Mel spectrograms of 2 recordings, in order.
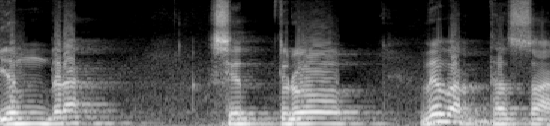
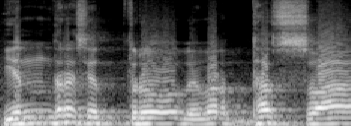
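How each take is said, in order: First: A short gap separates Indra from shatru. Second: Indra and shatru run together as one word. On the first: "కేవలం gap ఇచ్చాడంతే" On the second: "ఇంద్రశత్రో వివర్ధస్వ అని మంత్రం చదవబోయాడు"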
